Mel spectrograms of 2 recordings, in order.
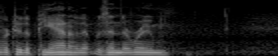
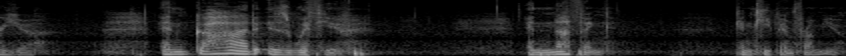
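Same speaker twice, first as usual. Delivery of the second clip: quiet pastoral comfort; 5 dB quieter than usual. Acted. Pastor gently comforting listeners facing dark valleys, softly. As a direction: speak comfort to the hurting friend.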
